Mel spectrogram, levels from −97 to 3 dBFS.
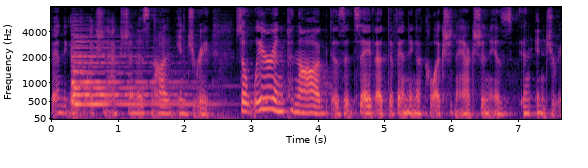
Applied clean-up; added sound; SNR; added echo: none; Piano; 0 dB; reverberation time 0.6 s.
